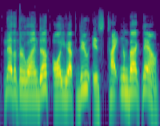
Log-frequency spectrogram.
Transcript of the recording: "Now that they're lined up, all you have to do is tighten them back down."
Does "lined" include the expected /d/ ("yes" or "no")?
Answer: yes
